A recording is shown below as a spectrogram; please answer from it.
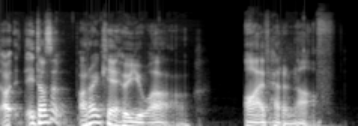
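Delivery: mock words broken up by laughing. Retelling a soldier's reply to a sergeant: imitating someone laughing while talking. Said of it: "he just starts laughing".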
